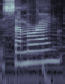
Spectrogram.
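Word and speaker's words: Semarang: It is the Golden Port map, which is a copy, or at least based on, the Samarang, I believe is how it's pronounced, Indonesia map.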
